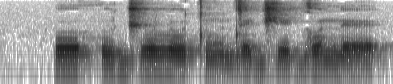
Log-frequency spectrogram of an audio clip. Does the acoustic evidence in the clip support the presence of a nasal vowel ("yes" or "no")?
yes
